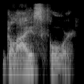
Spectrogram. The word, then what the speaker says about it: Gliscor: Yeah, just to let you know, I googled this and it's pronounced Gliscor. – Yeah, because it's a gliding scorpion.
